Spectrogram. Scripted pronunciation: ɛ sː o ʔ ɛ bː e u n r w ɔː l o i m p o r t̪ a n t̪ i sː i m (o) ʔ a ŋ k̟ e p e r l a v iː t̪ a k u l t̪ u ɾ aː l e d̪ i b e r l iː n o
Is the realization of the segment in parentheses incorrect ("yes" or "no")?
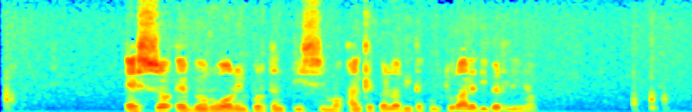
no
